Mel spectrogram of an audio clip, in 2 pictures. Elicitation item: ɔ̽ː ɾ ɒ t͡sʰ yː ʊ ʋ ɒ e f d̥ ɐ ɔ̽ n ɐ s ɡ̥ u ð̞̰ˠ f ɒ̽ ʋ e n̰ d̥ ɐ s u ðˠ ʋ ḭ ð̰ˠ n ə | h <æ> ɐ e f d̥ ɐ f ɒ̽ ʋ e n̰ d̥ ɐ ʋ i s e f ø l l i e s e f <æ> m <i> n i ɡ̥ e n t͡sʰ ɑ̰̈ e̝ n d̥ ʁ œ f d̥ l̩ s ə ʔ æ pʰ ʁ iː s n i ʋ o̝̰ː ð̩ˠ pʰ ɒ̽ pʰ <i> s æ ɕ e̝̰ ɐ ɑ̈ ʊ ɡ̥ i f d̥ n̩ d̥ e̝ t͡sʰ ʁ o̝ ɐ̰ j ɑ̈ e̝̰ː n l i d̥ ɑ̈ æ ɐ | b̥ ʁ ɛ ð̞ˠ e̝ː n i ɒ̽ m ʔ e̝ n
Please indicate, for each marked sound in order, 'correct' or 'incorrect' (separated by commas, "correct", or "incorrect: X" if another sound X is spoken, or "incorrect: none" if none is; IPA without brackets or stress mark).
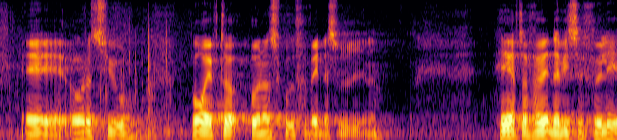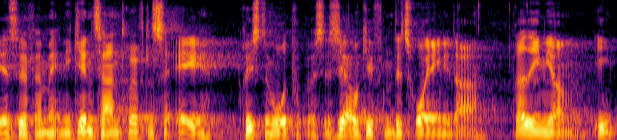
incorrect: e, correct, incorrect: æ, incorrect: æ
